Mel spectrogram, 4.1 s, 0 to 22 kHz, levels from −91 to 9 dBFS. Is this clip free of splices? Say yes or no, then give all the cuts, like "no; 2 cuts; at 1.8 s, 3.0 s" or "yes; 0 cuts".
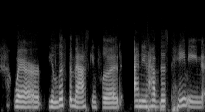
no; 1 cut; at 2.5 s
